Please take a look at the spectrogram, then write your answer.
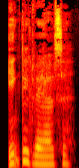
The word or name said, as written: enkeltværelse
